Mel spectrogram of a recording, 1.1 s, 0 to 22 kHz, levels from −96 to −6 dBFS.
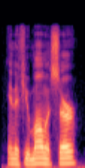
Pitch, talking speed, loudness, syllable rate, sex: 125 Hz, 260 wpm, -16 LUFS, 6.6 syllables/s, male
